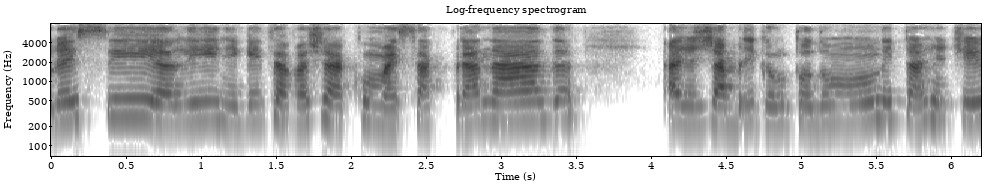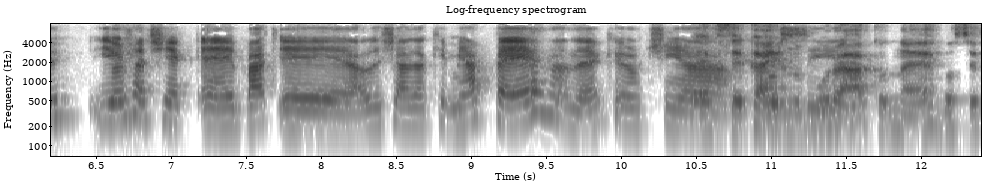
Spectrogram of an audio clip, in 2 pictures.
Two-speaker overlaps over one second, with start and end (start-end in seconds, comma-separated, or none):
10.4-11.7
